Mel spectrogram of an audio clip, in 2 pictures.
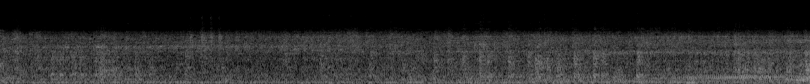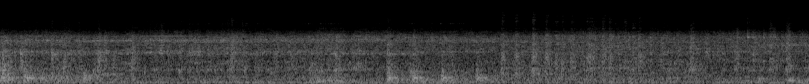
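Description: Freight train of stone hopper wagons rolling past close by: steady rumble of steel wheels with a clickety-clack over the rail joints and occasional louder clanks.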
